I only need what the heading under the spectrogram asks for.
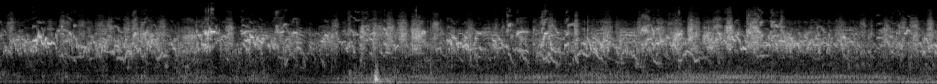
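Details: Dense, continuous budgie chatter: many overlapping scratchy chirps and warbling notes with no pauses, several birds calling together above a faint low hum and one brief thump.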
